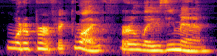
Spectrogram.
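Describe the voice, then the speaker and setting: A woman's voice: on the high side, moderate pace, creaky. A woman voicing a lazy, boastful village man in a children's storybook, in a proud, smug manner. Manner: proud, bragging storybook delivery.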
